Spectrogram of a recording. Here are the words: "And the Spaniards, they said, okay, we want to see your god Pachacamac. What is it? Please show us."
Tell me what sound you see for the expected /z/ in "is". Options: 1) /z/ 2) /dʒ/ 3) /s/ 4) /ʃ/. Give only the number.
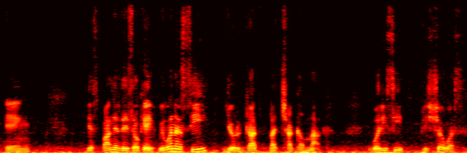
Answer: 3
